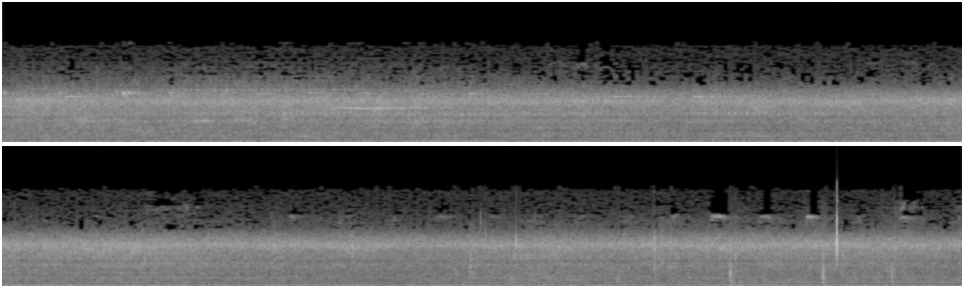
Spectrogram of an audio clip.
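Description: Steady low rumbling background noise, even throughout, with a few faint light clicks near the end.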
